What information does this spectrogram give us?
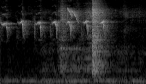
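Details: Bar-winged prinia singing energetically: a rapid series of high, clipped chirps repeated about four times a second, ending in a louder, harsher burst of notes.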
